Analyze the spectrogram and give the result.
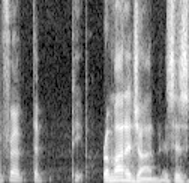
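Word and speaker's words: Ramanujan: can you say his name for the people Roman John is his name Roman John I mean he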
